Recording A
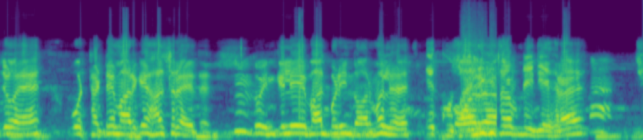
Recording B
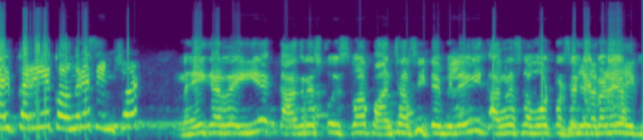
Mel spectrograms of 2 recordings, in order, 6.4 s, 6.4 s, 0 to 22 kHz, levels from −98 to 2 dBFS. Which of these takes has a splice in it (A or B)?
A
